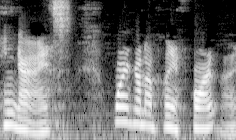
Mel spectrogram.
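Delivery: dorky, put-on nerd voice. Recalling another of their silly voices, in a nerd voice. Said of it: "I had another nerd voice".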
